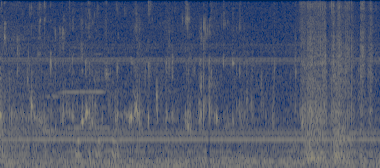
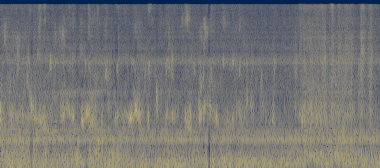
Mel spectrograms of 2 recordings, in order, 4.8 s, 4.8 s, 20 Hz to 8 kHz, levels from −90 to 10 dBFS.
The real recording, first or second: first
